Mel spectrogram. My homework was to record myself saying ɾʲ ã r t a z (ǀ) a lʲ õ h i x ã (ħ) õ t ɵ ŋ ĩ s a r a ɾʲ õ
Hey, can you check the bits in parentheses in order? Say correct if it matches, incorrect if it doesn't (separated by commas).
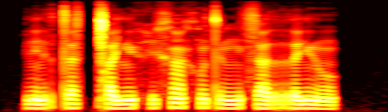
correct, incorrect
